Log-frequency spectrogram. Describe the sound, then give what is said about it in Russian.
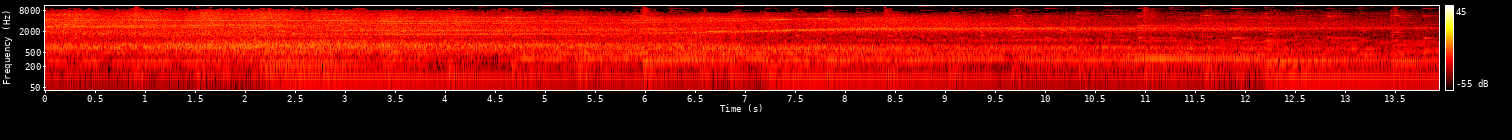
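Aeroflot airliner engines roar as the plane begins its takeoff run. A loud, steady drone carries a high tonal whine that climbs in pitch partway through. “Самолет начинает разбег.”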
